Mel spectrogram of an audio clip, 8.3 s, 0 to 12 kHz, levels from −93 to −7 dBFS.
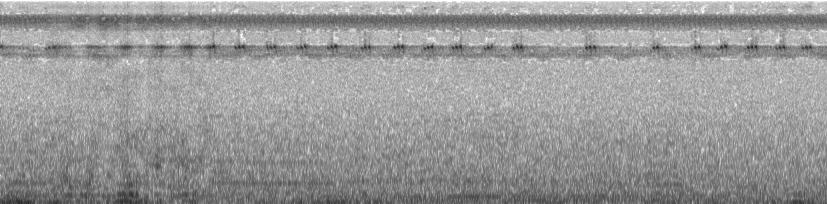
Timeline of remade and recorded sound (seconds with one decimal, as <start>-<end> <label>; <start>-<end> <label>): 0.0-0.5 recorded; 0.5-2.1 remade; 2.1-8.3 recorded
